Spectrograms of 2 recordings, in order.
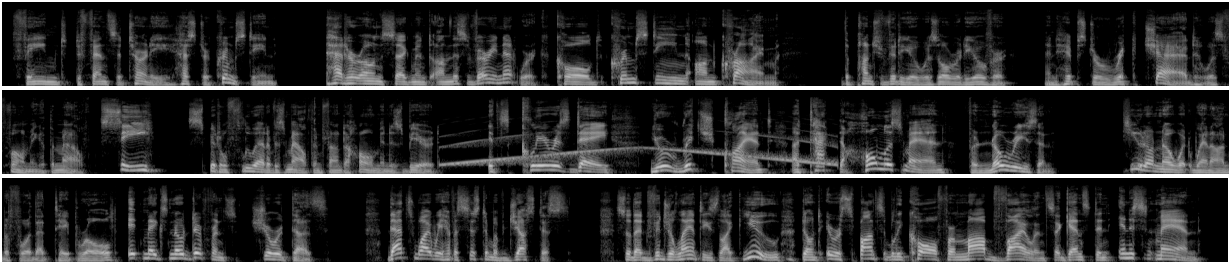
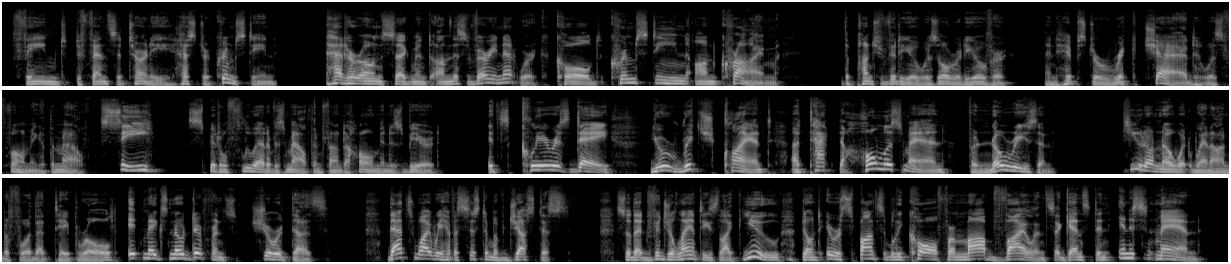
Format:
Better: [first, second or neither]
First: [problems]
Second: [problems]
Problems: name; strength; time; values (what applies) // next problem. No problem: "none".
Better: second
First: siren; noticeable; from 17 to 21 s; peak 6 dB below the speech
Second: none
